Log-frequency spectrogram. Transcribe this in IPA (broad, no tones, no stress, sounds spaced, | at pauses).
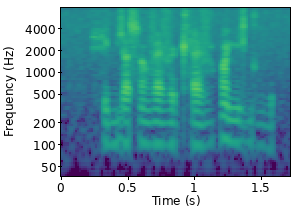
h i bʲ ɑ s ɔ̃ v æ v ɛ ʈʰ æ v i̤ qʷ ĩ mʲ ɛ ɡ ṳ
